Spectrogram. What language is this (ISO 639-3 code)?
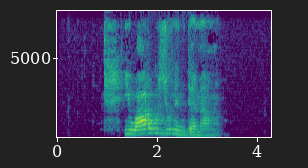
kab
